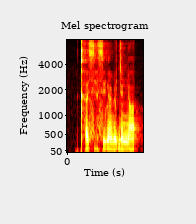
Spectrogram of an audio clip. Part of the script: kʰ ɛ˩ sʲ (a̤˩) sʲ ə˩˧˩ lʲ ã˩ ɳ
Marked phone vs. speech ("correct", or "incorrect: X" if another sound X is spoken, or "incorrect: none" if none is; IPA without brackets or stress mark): correct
